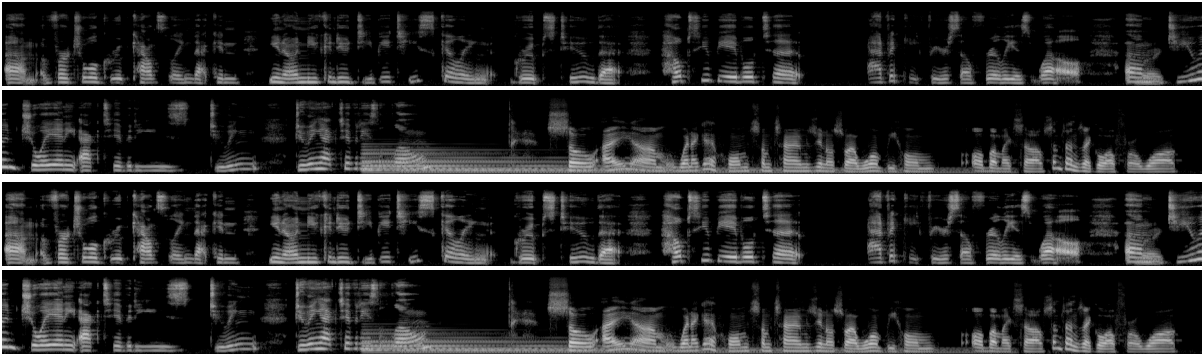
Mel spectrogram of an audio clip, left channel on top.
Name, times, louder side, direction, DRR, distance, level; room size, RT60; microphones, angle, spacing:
voice 1, 0.0-8.0 8.7-16.3, right 4 dB, 40° right, 4.3 m, -26 dB
Piano, 15.6-22.1, left 1 dB, 30° left, 2.4 m, -34 dB
voice 2, 17.1-21.3 21.7-23.7, right 2 dB, 20° right, 3.5 m, -25 dB
open air
head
